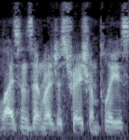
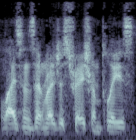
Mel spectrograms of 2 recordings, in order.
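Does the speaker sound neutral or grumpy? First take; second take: grumpy; grumpy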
